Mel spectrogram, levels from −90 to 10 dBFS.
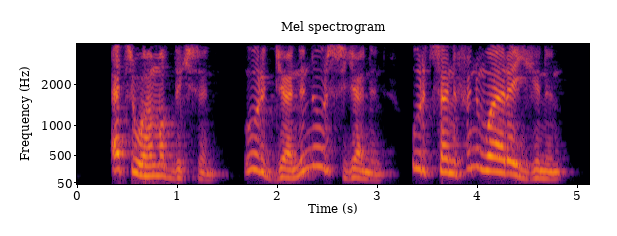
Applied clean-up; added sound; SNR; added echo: none; none; none; none.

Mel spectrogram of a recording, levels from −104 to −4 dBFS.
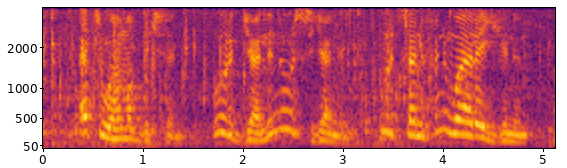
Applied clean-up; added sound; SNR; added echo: none; Boiling; 14 dB; none.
